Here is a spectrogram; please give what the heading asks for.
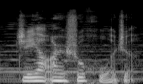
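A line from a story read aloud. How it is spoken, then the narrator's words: Sighing, professional tone. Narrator (Chinese): 大夫长叹一声，以他特有的职业语气说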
